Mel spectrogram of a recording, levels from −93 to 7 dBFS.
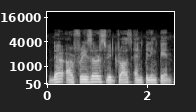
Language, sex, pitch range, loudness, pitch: English, male, 120-140 Hz, -14 LUFS, 130 Hz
